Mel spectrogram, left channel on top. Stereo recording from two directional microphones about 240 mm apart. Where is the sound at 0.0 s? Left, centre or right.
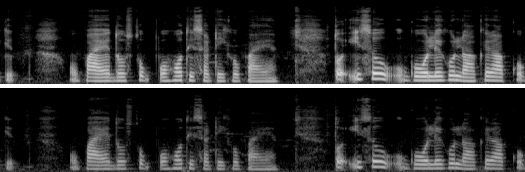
Left.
